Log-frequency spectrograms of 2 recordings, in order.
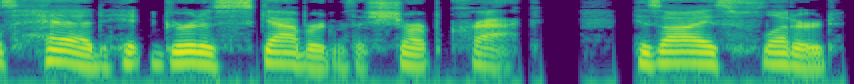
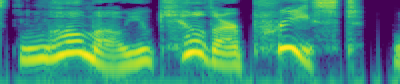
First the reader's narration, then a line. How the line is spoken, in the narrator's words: one of them cried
